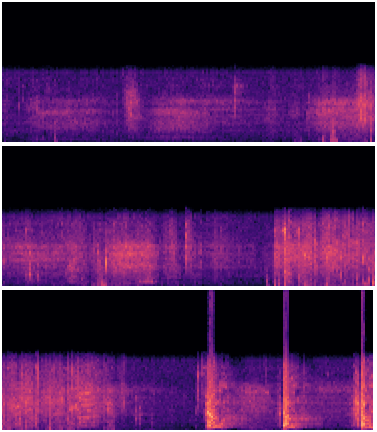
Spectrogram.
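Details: Bowser, a Boxer dog, plays outdoors in snow and barks because he wants to wrestle more. After sniffing and rustling, a few sharp, loud barks burst out near the end, spaced about a second apart.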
